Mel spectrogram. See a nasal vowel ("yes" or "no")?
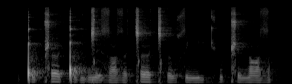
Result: no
